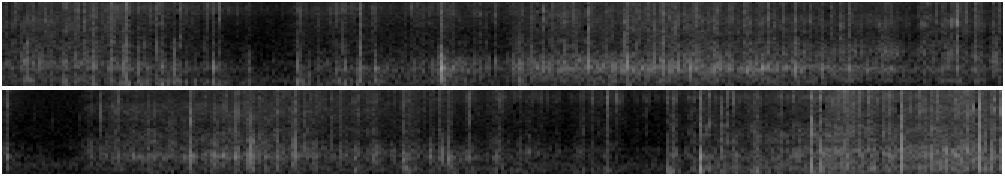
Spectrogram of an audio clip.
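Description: Long nails scratch and tap the teal plastic sequins covering a small notebook resting on a wooden table. The result is a dense, crinkly rustle of sequins clicking and scraping, with sharp taps and bright high crackle. A brief quiet gap falls near the midpoint before the scratching resumes.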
